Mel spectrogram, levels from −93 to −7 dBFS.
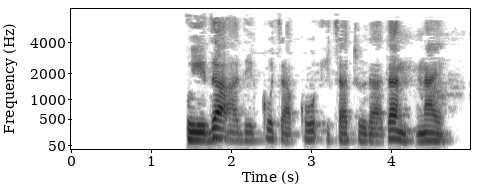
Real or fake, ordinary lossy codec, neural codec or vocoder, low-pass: real; MP3, 32 kbps; none; 7.2 kHz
